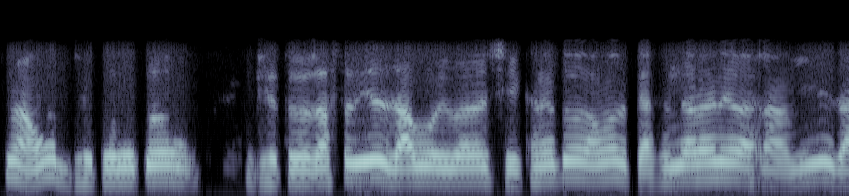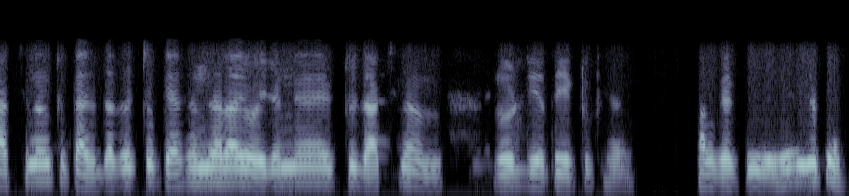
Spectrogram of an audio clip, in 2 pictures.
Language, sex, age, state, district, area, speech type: Bengali, male, 18-30, West Bengal, Birbhum, urban, conversation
